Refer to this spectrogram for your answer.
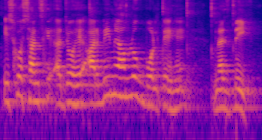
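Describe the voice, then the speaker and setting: A man's voice: a little high, lively intonation, moderate pace, slight background noise. A middle-aged man teaching an exam-prep grammar lecture, often asking rhetorical questions and repeating key words for emphasis.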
